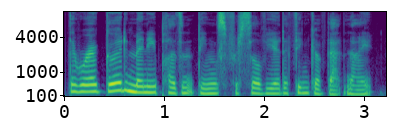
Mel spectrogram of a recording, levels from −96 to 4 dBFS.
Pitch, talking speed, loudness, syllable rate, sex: 215 Hz, 260 wpm, -17 LUFS, 6.1 syllables/s, female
